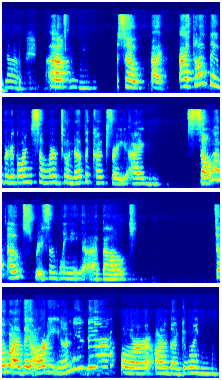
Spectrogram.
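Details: Podcast host with ataxia who reports doing extensive work on word pronunciation, type of ataxia not stated; ataxic dysarthria.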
